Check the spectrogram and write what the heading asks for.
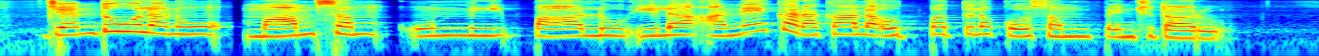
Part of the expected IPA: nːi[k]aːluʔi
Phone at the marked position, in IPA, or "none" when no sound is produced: p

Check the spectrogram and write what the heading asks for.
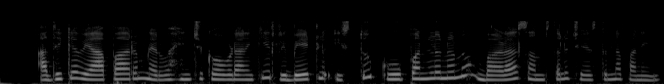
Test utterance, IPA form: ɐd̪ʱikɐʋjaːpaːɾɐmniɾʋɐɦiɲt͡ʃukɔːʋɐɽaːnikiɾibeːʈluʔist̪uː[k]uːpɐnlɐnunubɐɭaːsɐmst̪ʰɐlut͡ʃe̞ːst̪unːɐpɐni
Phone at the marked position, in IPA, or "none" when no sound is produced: k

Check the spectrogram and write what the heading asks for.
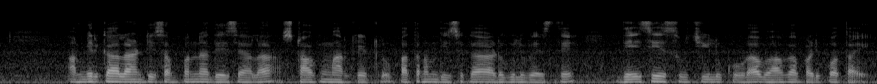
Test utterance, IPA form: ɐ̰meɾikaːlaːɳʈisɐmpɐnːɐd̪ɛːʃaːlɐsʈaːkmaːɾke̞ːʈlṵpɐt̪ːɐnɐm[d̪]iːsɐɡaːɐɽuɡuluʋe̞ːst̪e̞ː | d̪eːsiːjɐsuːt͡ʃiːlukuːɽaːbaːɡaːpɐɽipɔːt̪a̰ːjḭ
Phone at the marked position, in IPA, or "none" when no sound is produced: d̪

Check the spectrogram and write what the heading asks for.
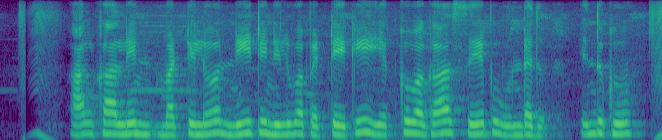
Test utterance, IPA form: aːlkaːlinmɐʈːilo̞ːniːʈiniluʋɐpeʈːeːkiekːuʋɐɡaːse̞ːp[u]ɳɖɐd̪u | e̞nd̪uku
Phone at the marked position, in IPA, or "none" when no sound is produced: uː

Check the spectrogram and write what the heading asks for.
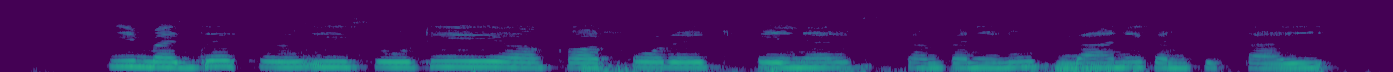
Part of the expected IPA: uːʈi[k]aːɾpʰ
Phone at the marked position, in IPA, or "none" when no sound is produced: k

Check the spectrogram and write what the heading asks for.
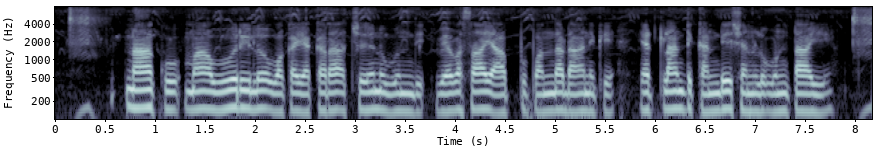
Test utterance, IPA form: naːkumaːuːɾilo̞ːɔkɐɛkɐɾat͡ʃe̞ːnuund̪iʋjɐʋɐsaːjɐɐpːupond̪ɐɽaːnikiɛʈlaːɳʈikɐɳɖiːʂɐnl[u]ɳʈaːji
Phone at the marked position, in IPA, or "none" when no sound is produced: uː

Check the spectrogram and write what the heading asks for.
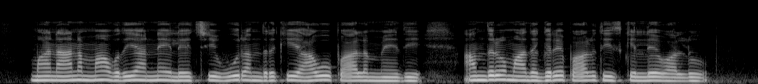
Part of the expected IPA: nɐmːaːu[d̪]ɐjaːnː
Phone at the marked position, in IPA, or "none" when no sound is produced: d̪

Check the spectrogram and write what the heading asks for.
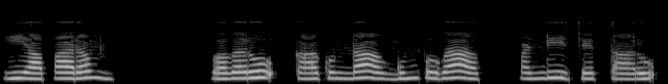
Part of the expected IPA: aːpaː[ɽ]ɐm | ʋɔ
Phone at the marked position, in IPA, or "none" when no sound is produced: ɾ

